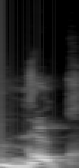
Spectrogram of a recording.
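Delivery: नॉक starting straight on n; silent k. Shown as a demonstration. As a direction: say नॉक as nock, no k. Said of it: "इसका right pronunciation है".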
